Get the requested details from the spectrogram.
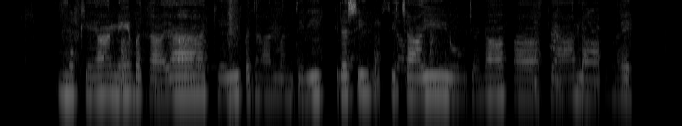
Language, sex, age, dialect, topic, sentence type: Hindi, female, 56-60, Kanauji Braj Bhasha, agriculture, statement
